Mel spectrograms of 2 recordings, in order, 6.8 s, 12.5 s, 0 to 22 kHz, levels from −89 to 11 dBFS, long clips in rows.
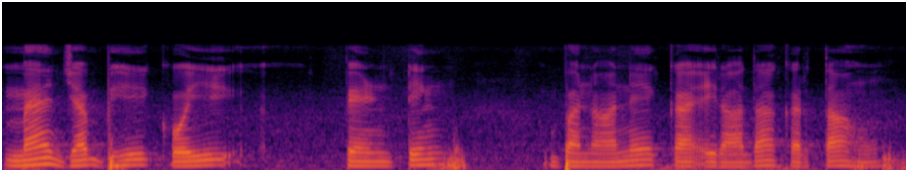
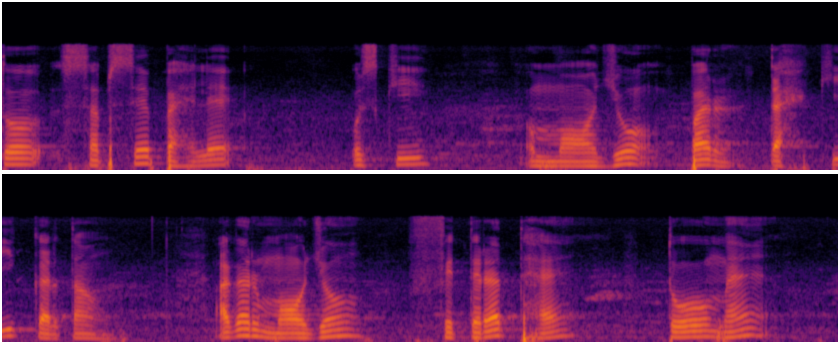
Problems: constant background noise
